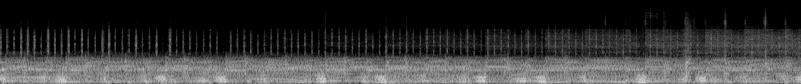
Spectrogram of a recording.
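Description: Instrumental trap beat in a muffled, stripped-back section: the heavy bass and drums have dropped out, leaving an electric guitar riff with its highs cut off and faint rapid ticks above it. Sharper clicks come back near the end as the beat builds back in.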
